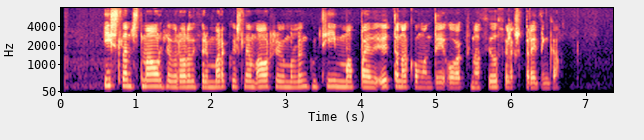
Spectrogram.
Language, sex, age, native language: Icelandic, female, 30-39, Icelandic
